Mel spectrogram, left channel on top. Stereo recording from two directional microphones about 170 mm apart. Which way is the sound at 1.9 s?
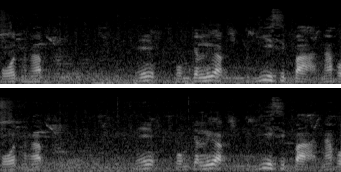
40° left (ahead or behind).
